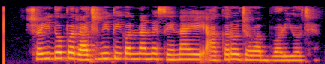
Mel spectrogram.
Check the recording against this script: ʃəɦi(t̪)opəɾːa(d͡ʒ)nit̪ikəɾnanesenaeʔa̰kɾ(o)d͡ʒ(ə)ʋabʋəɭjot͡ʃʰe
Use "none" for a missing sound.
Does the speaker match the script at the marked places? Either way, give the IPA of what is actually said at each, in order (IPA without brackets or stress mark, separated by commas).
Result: d̪, d͡ʒ, o, ə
